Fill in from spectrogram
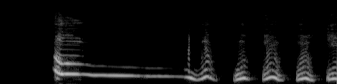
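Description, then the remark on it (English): A voice imitates a pet dog's howling 'woo' talk: one long wavering 'oooo' that slides downward, then five quick rising-and-falling 'woo' calls in a steady rhythm, fairly loud. “If you've got a certain type of dog, so Kiki is a talker and her language of her people is a very, oh, woo”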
